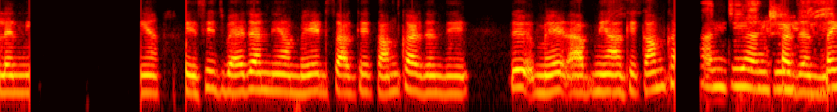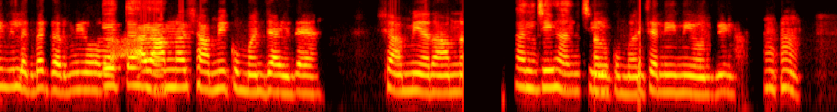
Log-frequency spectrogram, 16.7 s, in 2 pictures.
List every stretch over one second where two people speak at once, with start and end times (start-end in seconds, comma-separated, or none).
none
